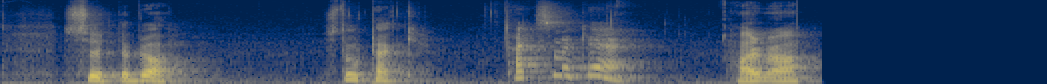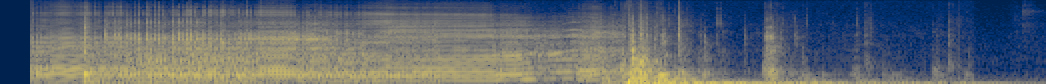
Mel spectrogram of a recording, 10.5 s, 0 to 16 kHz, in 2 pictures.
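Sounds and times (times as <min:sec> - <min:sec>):
speech: 0:00.3 - 0:01.0, 0:01.6 - 0:04.1, 0:08.1 - 0:08.8
unoiled door creaking as it swings open: 0:05.4 - 0:10.1.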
